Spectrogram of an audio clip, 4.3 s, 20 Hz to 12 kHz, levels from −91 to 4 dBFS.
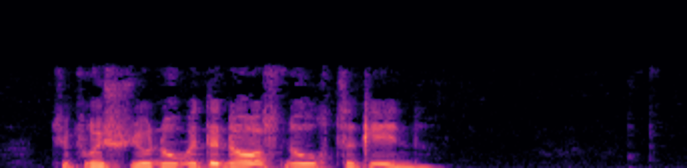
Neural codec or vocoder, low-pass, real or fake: none; 7.2 kHz; real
